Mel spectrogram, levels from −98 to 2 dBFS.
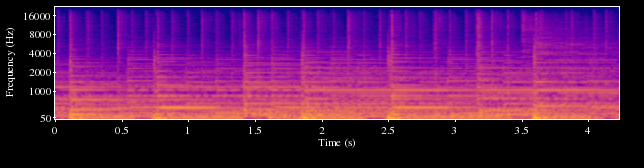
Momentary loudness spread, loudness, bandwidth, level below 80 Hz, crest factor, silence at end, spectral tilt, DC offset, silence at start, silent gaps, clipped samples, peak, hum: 3 LU; -26 LUFS; 19 kHz; -28 dBFS; 18 dB; 0 s; -7 dB/octave; under 0.1%; 0 s; none; under 0.1%; -8 dBFS; none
